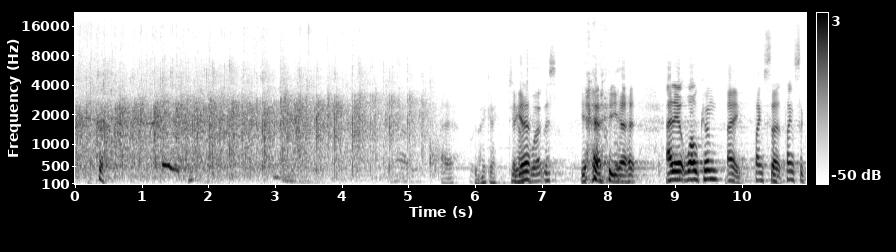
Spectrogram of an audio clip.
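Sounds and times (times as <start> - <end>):
audience applause welcoming a speaker onto the stage: 0.0 - 5.5
speech: 0.4 - 0.6, 6.2 - 10.9.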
